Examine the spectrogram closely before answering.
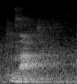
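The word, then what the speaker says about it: know: গুরুত্বপূর্ণ কৌশল দেখুন আমরা কে এন ও ডব্লিউ উচ্চারণ করব কি কোন না এটা উচ্চারণ করব নো অথবা নো তো আমার প্রশ্ন হলো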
